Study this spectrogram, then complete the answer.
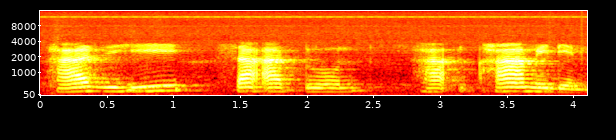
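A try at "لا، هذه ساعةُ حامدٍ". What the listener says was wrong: Ya, yang tunnya, yang ya. Tu-nya itu enggak pakai tanwin. Hadhihi sa'atu Hamidin.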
